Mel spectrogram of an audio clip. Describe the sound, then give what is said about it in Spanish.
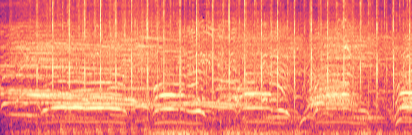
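Stadium crowd roars, cheers and applauds as a departing football player, a fan favourite hailed as a legend of Casablanca, leaves the pitch; the ovation is loud and sustained throughout, with a dense, unbroken wash of voices and clapping. “Ovacionado por la grada”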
